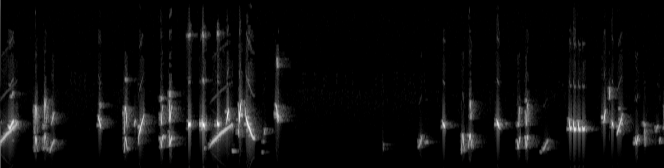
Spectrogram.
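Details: Male Atlantic canary song with upslurred whistles and quick chirps, a rising sweeping note near the start, then a gap of a second and a half before scattered chirps and a short steady whistle.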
